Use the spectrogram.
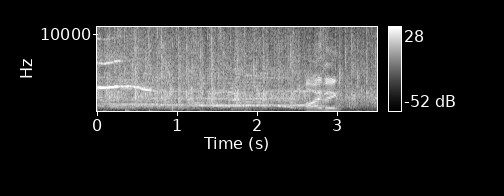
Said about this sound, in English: Guys, big round of applause for Jayasinha, Adam Hills, Hamish Blake, can I just Will say, Anderson.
